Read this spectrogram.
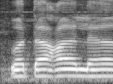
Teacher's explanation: व तबारकस्मुका व तआला यहाँ पे भी अलिफ मद्दा है, लाम के ऊपर खड़ा ज़बर है तो ये भी अलिफ मद्दे के मुताबिक खींचेंगे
